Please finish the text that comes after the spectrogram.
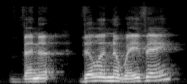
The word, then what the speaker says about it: Villeneuve: They only wanted to give money for 1 because Villeneuve, that's how you say his name.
